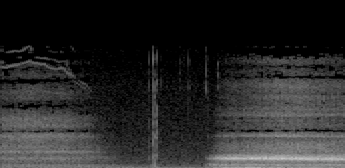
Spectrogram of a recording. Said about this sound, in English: Let's breathe, and we can use the simple breathing exercise in through our nose and out through our mouth.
